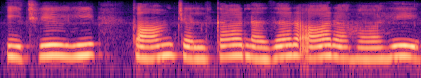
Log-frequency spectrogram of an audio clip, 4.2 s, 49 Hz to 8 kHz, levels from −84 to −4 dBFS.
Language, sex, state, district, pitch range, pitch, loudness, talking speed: Hindi, female, Madhya Pradesh, Bhopal, 190-210 Hz, 200 Hz, -18 LUFS, 115 wpm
